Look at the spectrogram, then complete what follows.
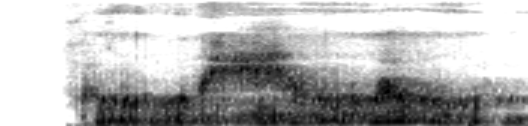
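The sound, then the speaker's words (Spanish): A lion's roar: one deep, rough, rumbling call that swells and holds for about three seconds, loud, with nothing else heard around it. “¿Un rugido de león? ¿Cómo? ¿Rugido de león? ¿Leones aquí?”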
